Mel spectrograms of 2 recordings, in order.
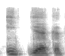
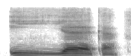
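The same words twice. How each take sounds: First: Iyyaka with the ya too light, no doubling; wrong iyyaka. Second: Slow iyyaka, doubled ya held firm; correct iyyaka. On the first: Teacher shows the wrong reading, ya not doubled. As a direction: iyyaka said without shaddah. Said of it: "Jangan iyyaka". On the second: Teacher shows the right reading, slow and doubled. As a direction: iyyaka with full shaddah on ya. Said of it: "tapi iyyaka". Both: Shown as a demonstration.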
